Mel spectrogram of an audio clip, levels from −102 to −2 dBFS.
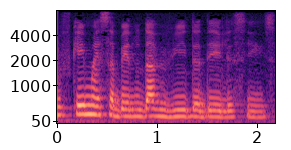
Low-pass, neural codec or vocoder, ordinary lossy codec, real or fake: none; none; none; real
